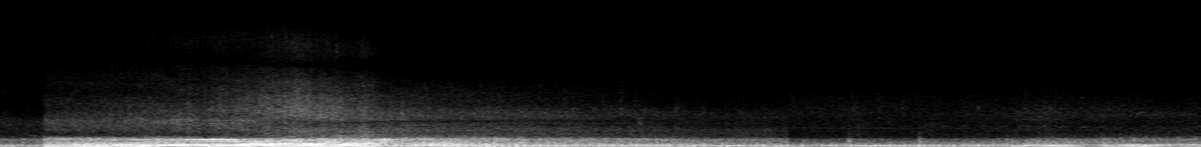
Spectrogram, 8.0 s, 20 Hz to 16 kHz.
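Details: Jeep YJ rock crawler buggy, 4.0L straight six, new custom stainless side-exit exhaust wrapped in DEI exhaust wrap: deep even note rises smoothly with a rev, settles to steady burble; normal exhaust note.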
